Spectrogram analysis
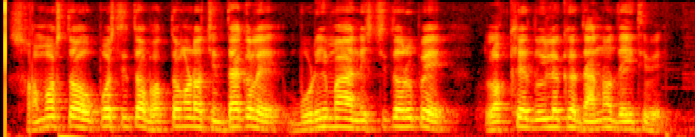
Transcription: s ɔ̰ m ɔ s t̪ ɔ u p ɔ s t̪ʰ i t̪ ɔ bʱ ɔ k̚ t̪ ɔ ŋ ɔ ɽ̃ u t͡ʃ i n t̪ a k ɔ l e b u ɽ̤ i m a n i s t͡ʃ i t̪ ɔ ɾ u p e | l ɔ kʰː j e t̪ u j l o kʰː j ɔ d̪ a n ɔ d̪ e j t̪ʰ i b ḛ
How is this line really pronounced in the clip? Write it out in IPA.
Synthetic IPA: s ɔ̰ m ɔ s t̪ ɔ u p ɔ s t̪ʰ i t̪ ɔ bʱ ɔ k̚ t̪ ɔ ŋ ɔ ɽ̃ ɔ t͡ʃ i n t̪ a k ɔ l e b u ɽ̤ i m a n i s t͡ʃ i t̪ ɔ ɾ u p e | l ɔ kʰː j e d̪ u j l o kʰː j ɔ d̪ a n ɔ d̪ e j t̪ʰ i b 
